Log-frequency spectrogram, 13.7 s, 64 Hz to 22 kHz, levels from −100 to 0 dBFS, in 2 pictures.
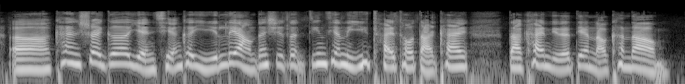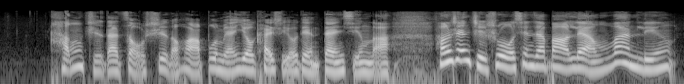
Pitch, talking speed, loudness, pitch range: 200 Hz, 245 characters per minute, -22 LUFS, 180-245 Hz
